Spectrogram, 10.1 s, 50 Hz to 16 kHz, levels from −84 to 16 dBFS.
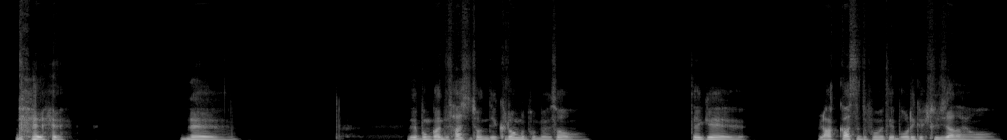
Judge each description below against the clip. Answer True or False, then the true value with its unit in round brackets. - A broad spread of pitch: False (3.5 semitones)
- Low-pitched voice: True (125 Hz)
